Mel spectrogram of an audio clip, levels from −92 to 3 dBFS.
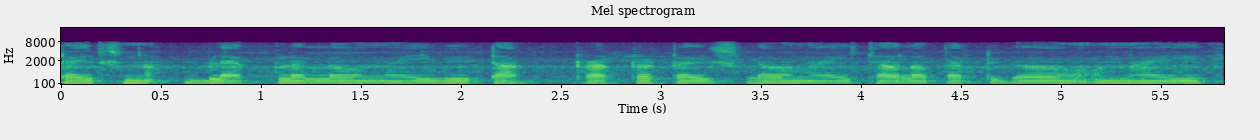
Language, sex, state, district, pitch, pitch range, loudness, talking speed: Telugu, male, Telangana, Hyderabad, 135 Hz, 130-135 Hz, -20 LUFS, 125 wpm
